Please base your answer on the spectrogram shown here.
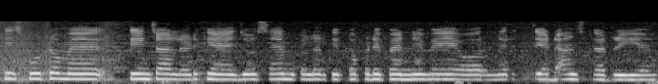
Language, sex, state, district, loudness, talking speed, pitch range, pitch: Hindi, female, Rajasthan, Bikaner, -14 LUFS, 190 wpm, 230-245 Hz, 235 Hz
